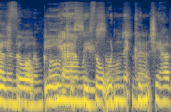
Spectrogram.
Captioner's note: laughs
